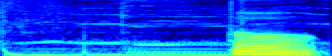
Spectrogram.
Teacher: त उच्चारण स्थानको आधारमा दन्त्य हो, प्राणत्वको आधारमा अल्पप्राण हो,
